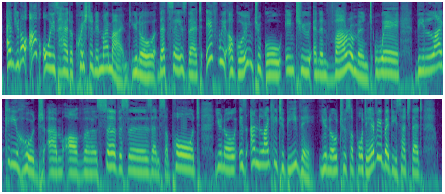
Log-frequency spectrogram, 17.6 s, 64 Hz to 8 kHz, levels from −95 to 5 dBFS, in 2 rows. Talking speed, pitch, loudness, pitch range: 165 wpm, 205 Hz, -19 LUFS, 180-250 Hz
